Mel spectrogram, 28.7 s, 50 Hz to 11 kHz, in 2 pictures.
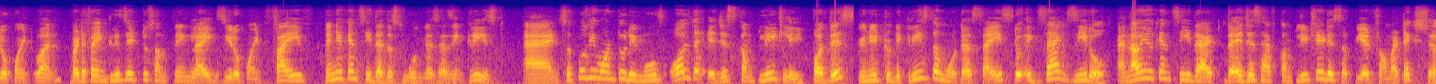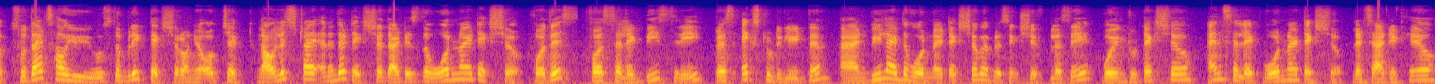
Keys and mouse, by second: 10.1 click, 20.5-21.5 drag, 21.6 x, 24.8 shift+a.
